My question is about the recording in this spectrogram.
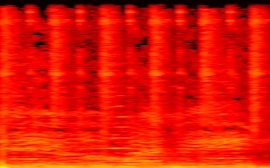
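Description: Music: a song with sung vocals over a deep bass line, with a heavy bass hit right at the start.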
